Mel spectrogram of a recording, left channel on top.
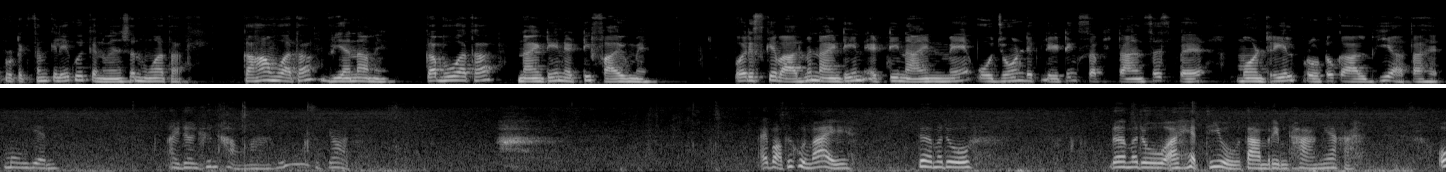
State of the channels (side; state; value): both; different; correlation 0.00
